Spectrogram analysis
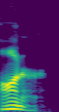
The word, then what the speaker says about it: honor: Same with an honor.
